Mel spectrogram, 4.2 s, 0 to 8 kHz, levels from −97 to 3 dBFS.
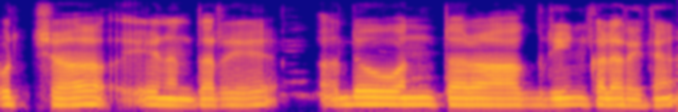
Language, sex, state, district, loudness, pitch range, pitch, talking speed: Kannada, male, Karnataka, Dharwad, -15 LUFS, 130-140 Hz, 135 Hz, 100 wpm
